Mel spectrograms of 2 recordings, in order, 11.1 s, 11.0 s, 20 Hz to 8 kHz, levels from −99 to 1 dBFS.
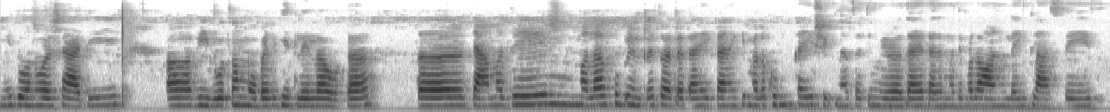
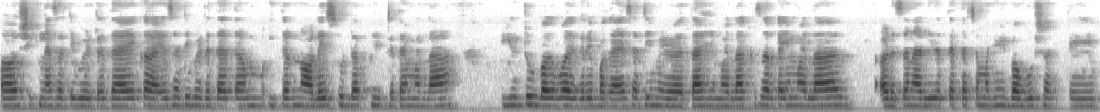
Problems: background sounds at intervals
